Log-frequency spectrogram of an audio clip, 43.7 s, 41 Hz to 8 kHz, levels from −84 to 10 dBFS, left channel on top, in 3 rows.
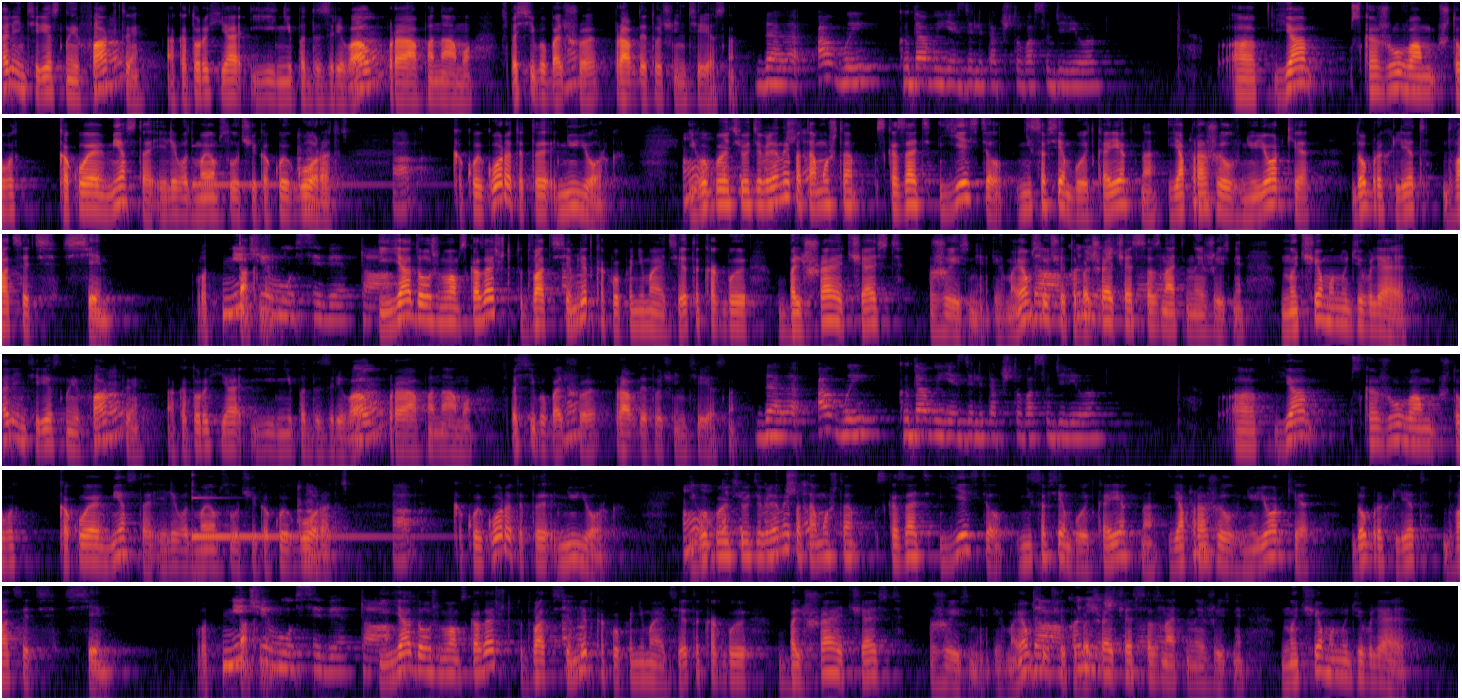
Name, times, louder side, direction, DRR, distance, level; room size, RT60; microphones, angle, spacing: voice 1, 0.0-1.4 1.7-7.3 12.2-13.1 13.5-14.7 15.2-17.9 19.1-20.6 21.5-27.6 28.1-30.2 31.1-31.2 31.5-31.9 32.9-35.0 35.3-38.1 38.4-43.2, left 5 dB, 70° left, 20 dB, 0.4 m, -29 dB
voice 2, 0.9-1.2 3.4-3.8 5.6-5.8 7.5-8.7 9.0-11.0 17.5-17.7 18.5-18.7 21.4-22.1 22.4-22.7 26.5-26.6 31.4-33.1 34.8-35.0 39.4-40.9, equal, 5° left, 10 dB, 1.0 m, -36 dB
sound 1, 16.5-19.0, right 6 dB, 85° right, 0.5 m, -38 dB
23.0 x 7.8 x 6.4 m, 0.92 s
head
